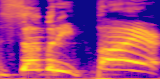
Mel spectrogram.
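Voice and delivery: high, drawn-out frantic shout; losing it. Retold or imitated. The operative panics and orders his men to fire, frantic high shout. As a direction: yell the order in panic, pitch way up. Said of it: "really lose his shit".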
